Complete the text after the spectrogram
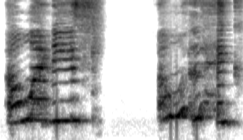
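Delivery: high, loud wailing cry; half-sobbed, high-pitched plea; reliving the tears, loud and high; retold crying. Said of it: "Me start to scream and me start crying out".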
